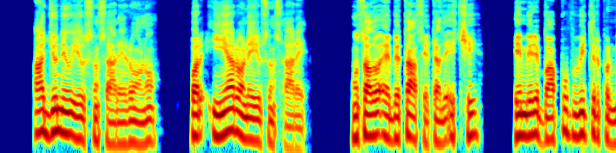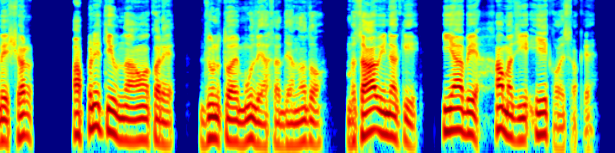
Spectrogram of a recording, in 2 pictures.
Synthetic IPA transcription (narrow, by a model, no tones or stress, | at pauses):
aːd͡ʒunẽũeːusɐ̃nsaːɾɛɾɔːɽ̃ɔ | pɐɾɪ̃jãɾɔːɽ̃ɛeːusɐ̃nsa̰ːɾɛ | mʊ̃t͡saːlɔɛːbɛt̪aːseːʈalɛetːʃʰi | ɦemeːɾebaːpup̬ɐʋɪt̪ɾəpɐɾmeːʃwəɾ | aːpɽ̃ɛt̪̬eːũnãːãkɔɾɛ | d͡zʊɽ̃t̪ɔɛmʊlɛaːsad̪ɛ̃ːnɔ̃d̪ɔ | bɐt͡saːuɪnãki | ɪ̃jãbehaːmãd͡zɪɛʔeːkɦɔisɐkɛ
